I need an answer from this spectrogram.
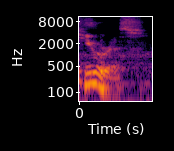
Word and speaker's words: cuirass: Cuirass. Cool. Curious. Very. Wait, it's curious. Q like with a Y sound? Cuirass?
